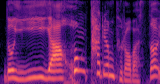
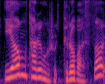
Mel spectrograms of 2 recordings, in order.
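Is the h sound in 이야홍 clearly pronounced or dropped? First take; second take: clear; dropped. First: The h sound in 홍 is clearly pronounced. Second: The h sound in 홍 is dropped and linked. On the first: The speaker calls it wrong. "이렇게 얘기를 안 하고" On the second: The speaker calls it right. "이렇게 얘기하잖아요"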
